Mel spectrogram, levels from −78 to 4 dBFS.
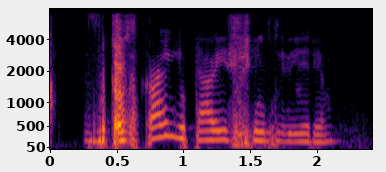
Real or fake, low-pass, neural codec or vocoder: fake; 7.2 kHz; codec, 24 kHz, 1.5 kbps, HILCodec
